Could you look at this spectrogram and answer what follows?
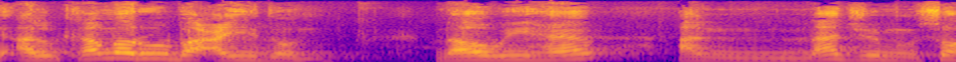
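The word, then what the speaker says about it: النجم: Now we have an-najmu. So how will you pronounce, brother?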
